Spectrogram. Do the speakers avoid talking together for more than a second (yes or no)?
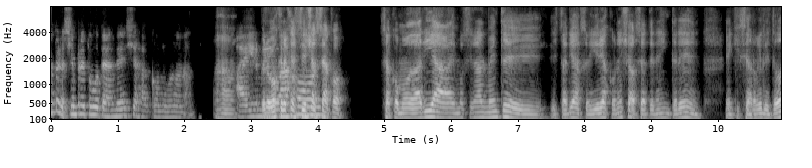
no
